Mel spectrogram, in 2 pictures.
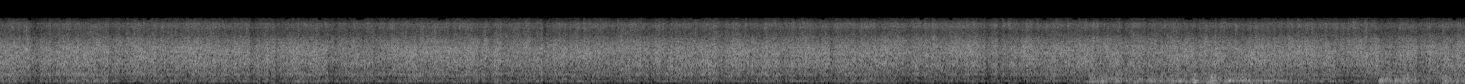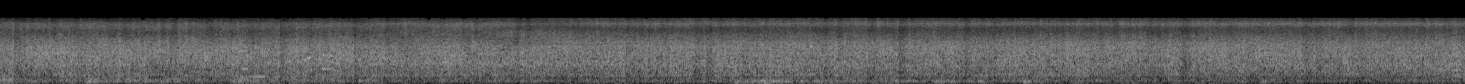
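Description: Hail and heavy rain pelting a corrugated metal roof: a dense, steady clatter, with low rumbles about eleven seconds in and again a little past twenty seconds.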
